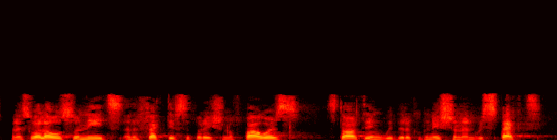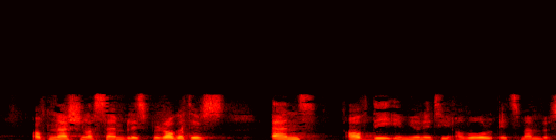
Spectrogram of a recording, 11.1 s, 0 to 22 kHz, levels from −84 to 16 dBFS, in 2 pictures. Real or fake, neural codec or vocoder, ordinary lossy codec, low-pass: fake; vocoder, 44.1 kHz, 128 mel bands every 256 samples, BigVGAN v2; MP3, 32 kbps; 7.2 kHz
